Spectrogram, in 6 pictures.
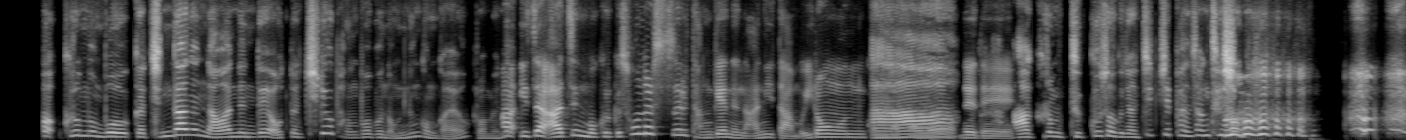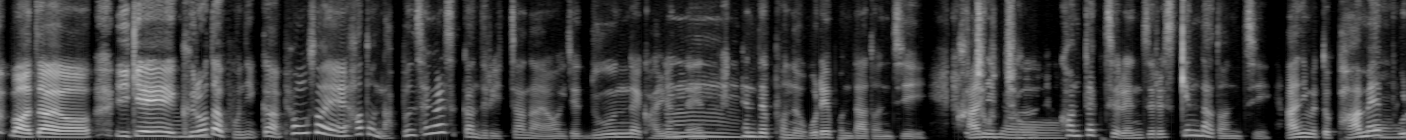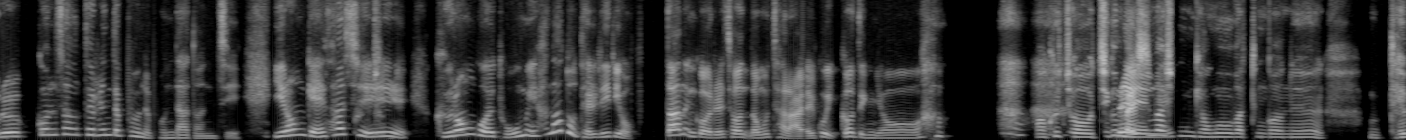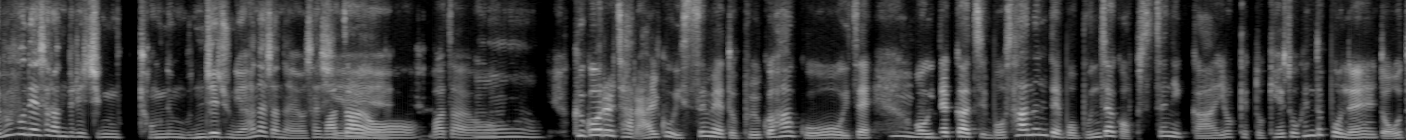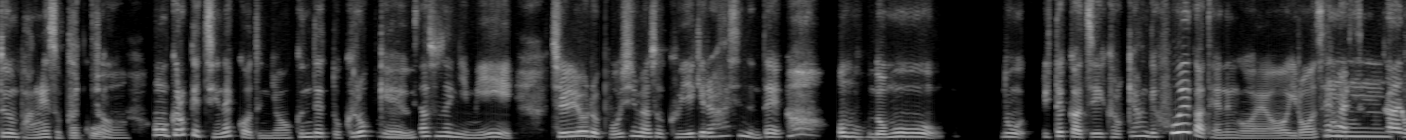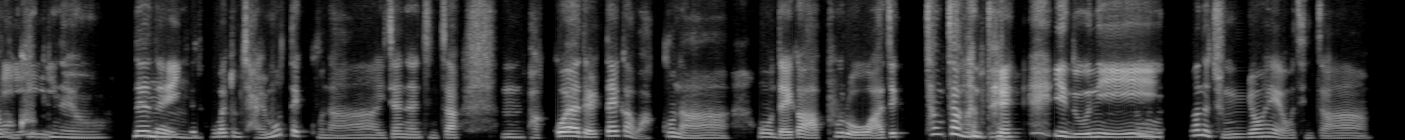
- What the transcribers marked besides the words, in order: other background noise; laughing while speaking: "상태신 거군요"; laugh; laugh; gasp; laughing while speaking: "창창한데"
- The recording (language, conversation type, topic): Korean, advice, 건강 문제 진단 후 생활습관을 어떻게 바꾸고 계시며, 앞으로 어떤 점이 가장 불안하신가요?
